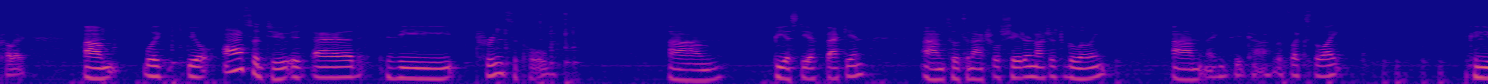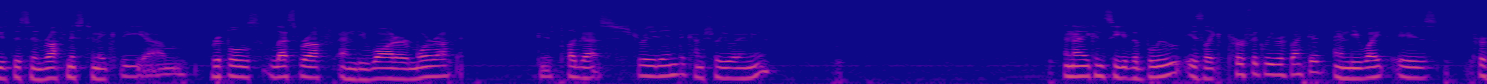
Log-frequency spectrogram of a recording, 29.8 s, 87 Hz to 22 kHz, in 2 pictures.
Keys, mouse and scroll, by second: 0.6 middle click, 0.7 click, 0.9 g, 1.7 shift+a, 10.9-13.6 drag, 13.6 shift+middle drag, 13.9-19.6 drag, 19.6-26.3 middle drag, 26.3-26.8 scroll up 1, 26.8-27.2 middle drag, 27.4-28.2 scroll up 2, 27.5 middle drag, 28.2-29.7 middle drag.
